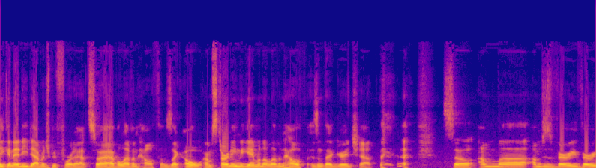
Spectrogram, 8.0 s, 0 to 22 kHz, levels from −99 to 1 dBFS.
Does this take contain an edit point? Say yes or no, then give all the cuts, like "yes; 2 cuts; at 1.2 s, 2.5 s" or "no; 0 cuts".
no; 0 cuts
